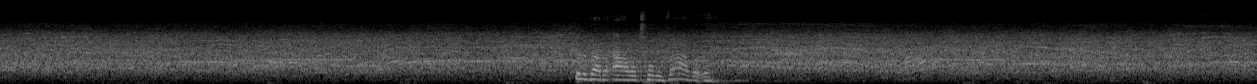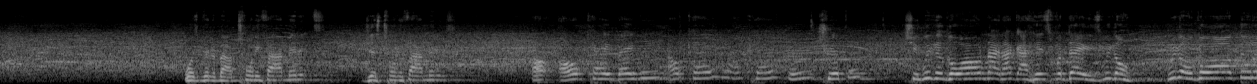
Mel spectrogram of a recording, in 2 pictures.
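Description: A large crowd cheers and screams steadily.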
